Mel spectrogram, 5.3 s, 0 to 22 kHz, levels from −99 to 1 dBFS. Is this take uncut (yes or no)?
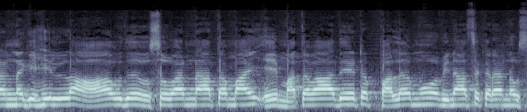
yes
